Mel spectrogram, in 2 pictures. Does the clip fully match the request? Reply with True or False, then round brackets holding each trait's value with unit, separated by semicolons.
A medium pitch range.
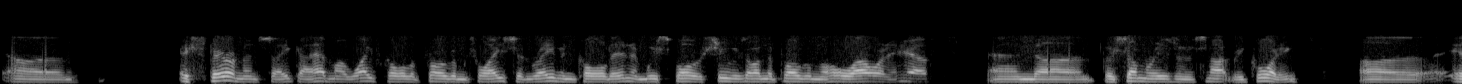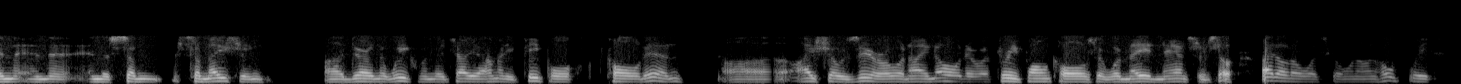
False (2.2 semitones)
